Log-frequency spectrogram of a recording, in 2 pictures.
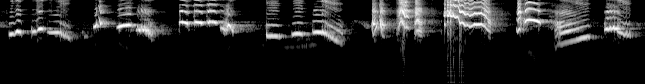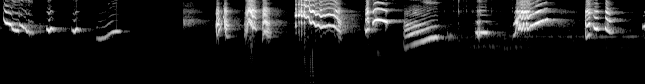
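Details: Local white-rumped shama in full, energetic song used as a daily training model: loud varied phrases of sharp whistles, steep downward slurs and harsh buzzy notes in rapid bursts, with one short pause midway.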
